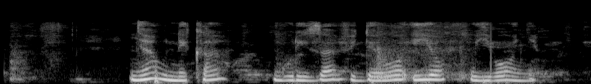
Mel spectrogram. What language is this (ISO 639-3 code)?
kin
